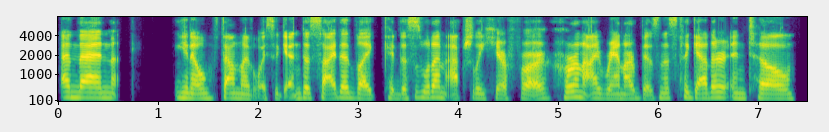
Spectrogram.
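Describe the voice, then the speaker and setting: A woman's voice: fairly low pitch, fairly even intonation, a little fast, a bit bright, no echo, clean studio sound. A woman guest on a podcast talking candidly about her coaching work, blunt and emphatic and swearing freely. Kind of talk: candid conversational interview. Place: in Canada.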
